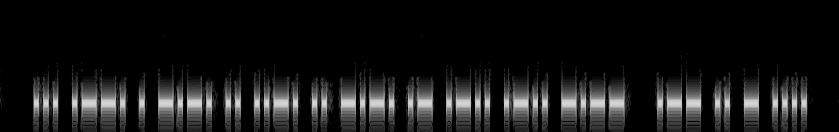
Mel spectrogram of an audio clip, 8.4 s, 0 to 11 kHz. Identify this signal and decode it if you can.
Morse code, heard as a keyed tone, about 25 wpm, 600 Hz. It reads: SPECIFICALLY WITH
